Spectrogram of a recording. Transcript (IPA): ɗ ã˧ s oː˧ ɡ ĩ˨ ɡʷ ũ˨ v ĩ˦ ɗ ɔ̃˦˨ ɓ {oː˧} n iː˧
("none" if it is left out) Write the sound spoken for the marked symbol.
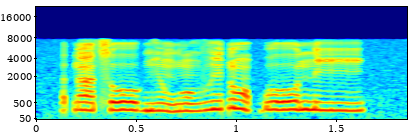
oː˦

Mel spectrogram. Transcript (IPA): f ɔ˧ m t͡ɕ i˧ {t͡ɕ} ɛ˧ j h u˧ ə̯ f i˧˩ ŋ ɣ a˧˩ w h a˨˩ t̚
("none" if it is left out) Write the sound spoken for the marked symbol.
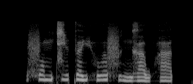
t̪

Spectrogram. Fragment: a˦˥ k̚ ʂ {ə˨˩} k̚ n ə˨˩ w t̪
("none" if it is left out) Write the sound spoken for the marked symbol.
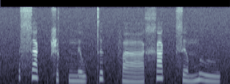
ə˨˩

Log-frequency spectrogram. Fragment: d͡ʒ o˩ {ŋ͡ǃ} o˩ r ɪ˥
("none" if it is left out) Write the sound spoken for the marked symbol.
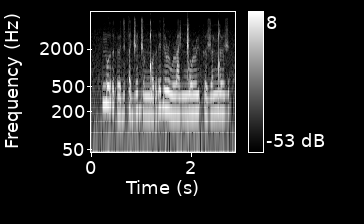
ŋ͡ǃ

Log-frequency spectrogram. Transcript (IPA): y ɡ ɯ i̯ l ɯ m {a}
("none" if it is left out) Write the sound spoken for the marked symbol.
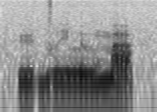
a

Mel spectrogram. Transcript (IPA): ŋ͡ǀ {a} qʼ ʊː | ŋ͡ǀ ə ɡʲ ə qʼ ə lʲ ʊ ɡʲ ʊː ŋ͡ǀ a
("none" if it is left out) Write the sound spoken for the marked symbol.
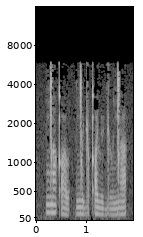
a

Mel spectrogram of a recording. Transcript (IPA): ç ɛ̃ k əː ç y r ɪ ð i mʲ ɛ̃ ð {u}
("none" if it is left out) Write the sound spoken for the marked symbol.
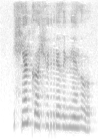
ʊ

